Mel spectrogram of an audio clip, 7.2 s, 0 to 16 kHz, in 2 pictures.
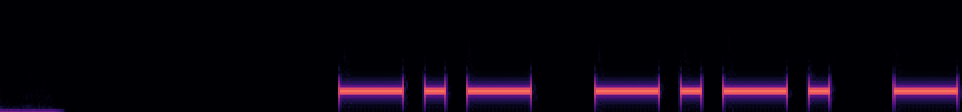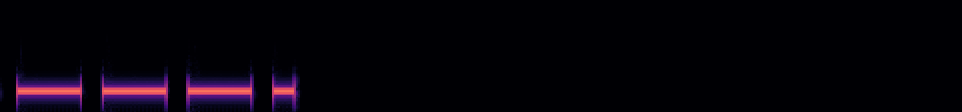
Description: Morse code, heard as a keyed tone, about 15 wpm, 700 Hz. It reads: KC9
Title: USA Call Sign Prefixes - Repeated 2x - 15wpm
